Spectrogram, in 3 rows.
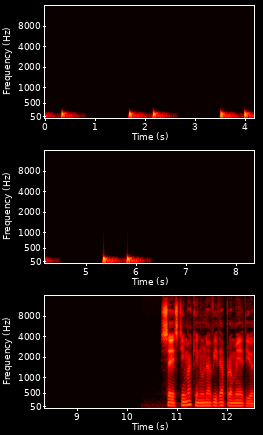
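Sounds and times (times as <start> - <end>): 
human heartbeat: 0.0 - 0.6, 1.7 - 2.5, 3.5 - 4.4, 5.4 - 6.2
speech: 10.7 - 12.5.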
